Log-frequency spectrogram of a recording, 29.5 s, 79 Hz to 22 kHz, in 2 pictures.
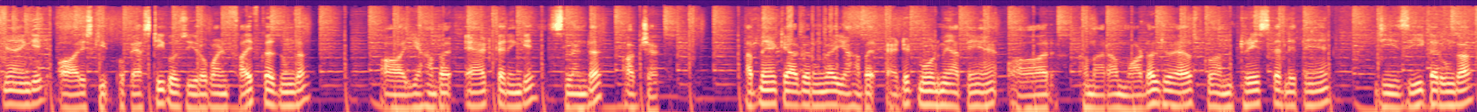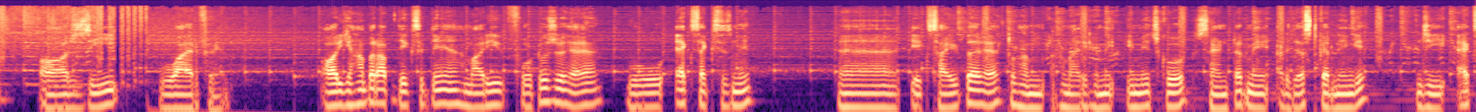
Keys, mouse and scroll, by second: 3.1 scroll up 1, 3.4 shift+middle click, 4.5 a, 6.6 shift+middle click, 7.3 scroll up 1, 7.8-8.2 scroll down 1, 8.2 Tab, 9.7 s, 11.7 scroll up 1, 12.1-13.6 typing, 12.2 shift+middle click, 12.5 scroll up 1, 14.7 shift+middle click, 15.2 typing, 18.3 Tab, 19.0 typing, 24.8-25.8 typing.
